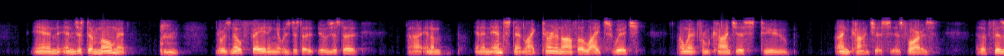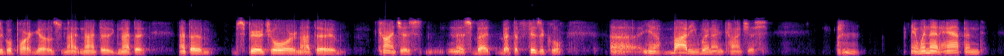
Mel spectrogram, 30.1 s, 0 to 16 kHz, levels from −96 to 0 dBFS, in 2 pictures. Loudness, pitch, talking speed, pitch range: -19 LUFS, 110 Hz, 135 wpm, 100-125 Hz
